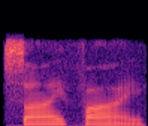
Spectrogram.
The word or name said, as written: sci-fi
